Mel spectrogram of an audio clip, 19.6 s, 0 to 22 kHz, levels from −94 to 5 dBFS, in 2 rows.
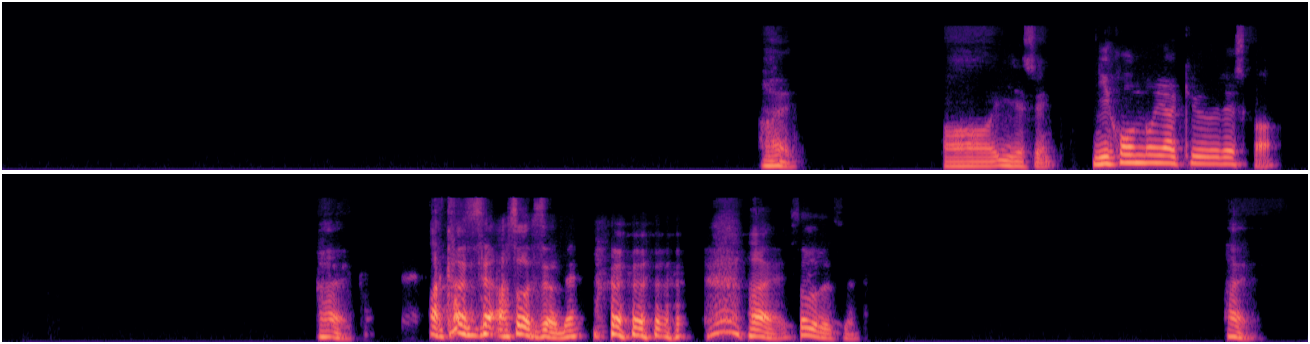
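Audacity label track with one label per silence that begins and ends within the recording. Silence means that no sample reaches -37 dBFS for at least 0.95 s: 5.950000	7.070000	silence
9.530000	12.170000	silence
16.210000	18.990000	silence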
